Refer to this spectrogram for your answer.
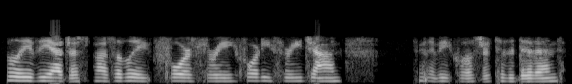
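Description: A man's voice: a little high, flat delivery, moderate pace, no room sound. A man working as an emergency dispatcher, giving clipped, procedural acknowledgements over a dull radio channel.

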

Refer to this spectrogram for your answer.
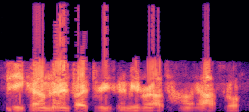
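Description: A man's voice: a bass voice, completely flat delivery, racing, pushed and bright, dry recording, lo-fi sound. A man calling dispatch over two-way radio as an emergency responder, in brief radio traffic. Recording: dry two-way radio audio.

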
